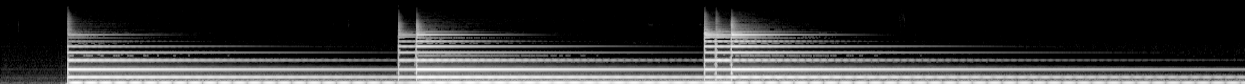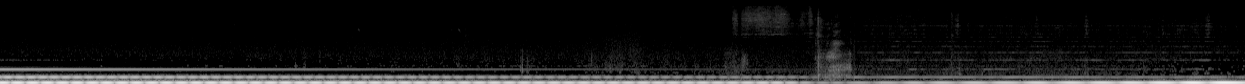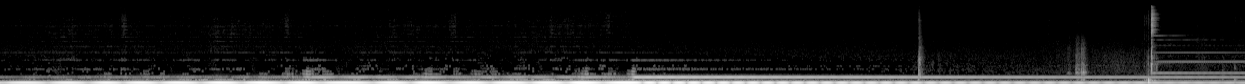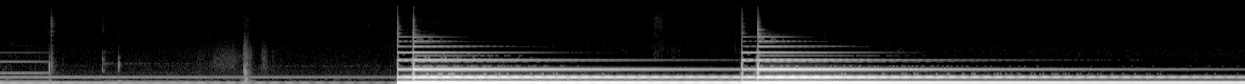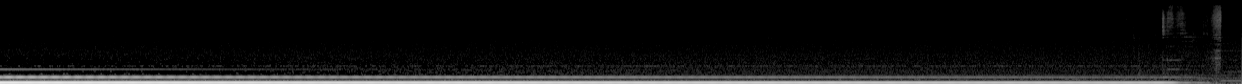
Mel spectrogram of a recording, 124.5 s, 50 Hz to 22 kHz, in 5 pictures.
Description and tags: Sound sample of antique singing bowl from Nepal in my collection, played and recorded by myself. Processing done in Audacity; mic is Zoom H4N.
bowl, bronze, strike, percussion, tibetan-bowl, ding, clang, metal, drone, chime, metallic, hit, bell, meditation, harmonic, singing-bowl, gong, ting, brass, ring, tibetan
